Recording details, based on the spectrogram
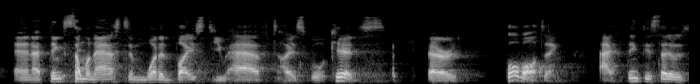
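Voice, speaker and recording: A man with a plain, everyday voice talks at a medium pitch and a moderate pace, with ordinary pitch variation. His loudness shows big swings. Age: 30s. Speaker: pole vaulter. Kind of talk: casual chat.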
